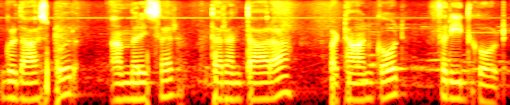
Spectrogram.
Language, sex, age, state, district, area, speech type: Punjabi, male, 18-30, Punjab, Gurdaspur, urban, spontaneous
